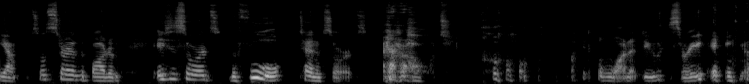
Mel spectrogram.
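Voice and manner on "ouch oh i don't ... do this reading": slow, breathy speech through laughter. Reading tarot cards for a listener and drawing a bad card, laughing. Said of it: "Sorry for laughing".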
